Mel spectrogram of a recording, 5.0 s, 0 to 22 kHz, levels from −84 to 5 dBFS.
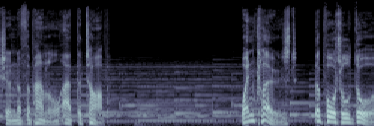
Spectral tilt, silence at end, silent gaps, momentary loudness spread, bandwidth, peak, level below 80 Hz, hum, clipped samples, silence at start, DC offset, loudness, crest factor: -5 dB/octave; 0 s; none; 20 LU; 18 kHz; -6 dBFS; -50 dBFS; none; under 0.1%; 0 s; under 0.1%; -21 LUFS; 16 dB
